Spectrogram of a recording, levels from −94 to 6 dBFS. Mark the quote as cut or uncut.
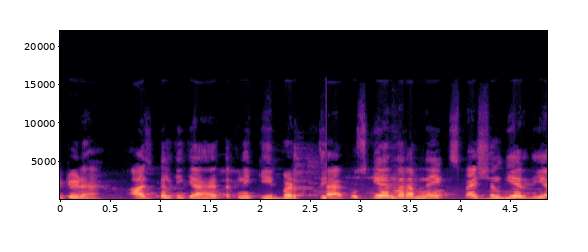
cut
